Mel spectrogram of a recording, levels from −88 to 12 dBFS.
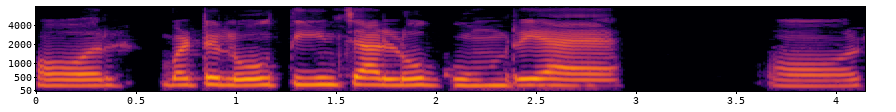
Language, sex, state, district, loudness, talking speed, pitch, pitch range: Marwari, female, Rajasthan, Nagaur, -17 LUFS, 130 wpm, 220 Hz, 210-235 Hz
